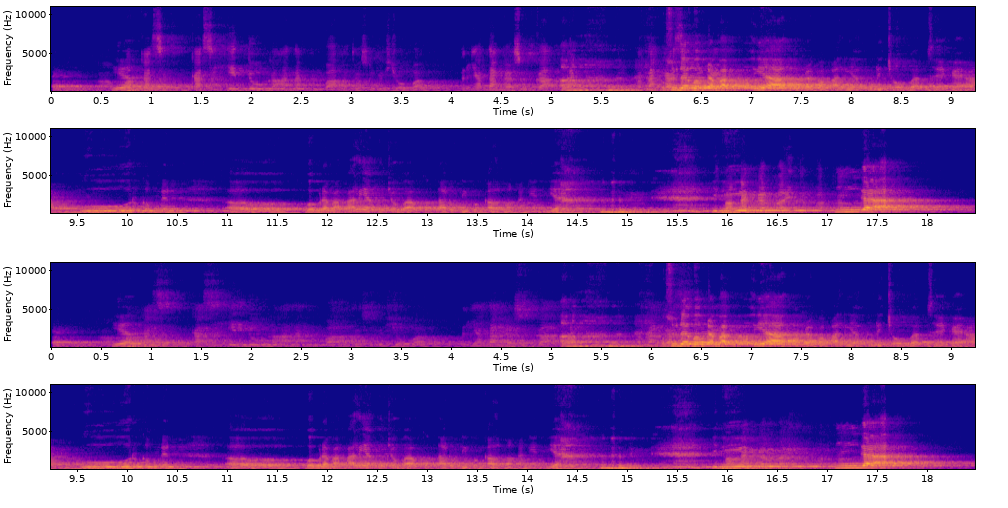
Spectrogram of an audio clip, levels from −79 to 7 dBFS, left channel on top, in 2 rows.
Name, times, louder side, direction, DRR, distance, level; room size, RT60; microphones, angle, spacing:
voice 1, 0.5-1.1 1.4-3.8 4.1-5.3 5.9-6.7 9.2-9.6 14.9-15.2 15.6-17.6, left 2 dB, 90° left, -1 dB, 2.8 m, -35 dB
voice 2, 5.1-16.3 17.1-17.6, equal, 5° right, 1 dB, 1.5 m, -23 dB
23.0 x 14.5 x 4.0 m, 2.9 s
head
